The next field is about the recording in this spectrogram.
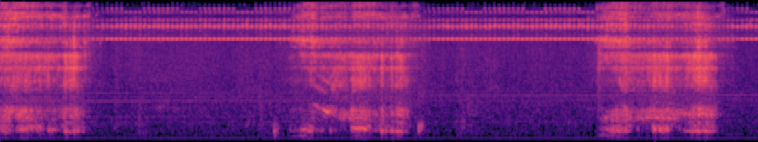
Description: little kid snoring up a storm.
